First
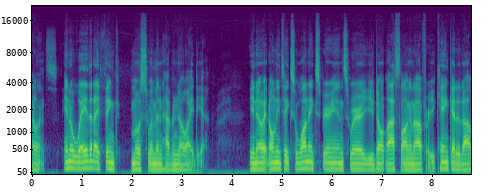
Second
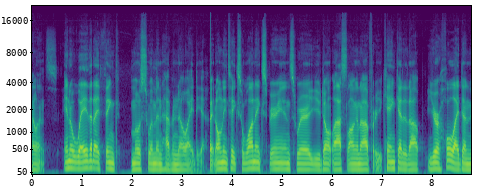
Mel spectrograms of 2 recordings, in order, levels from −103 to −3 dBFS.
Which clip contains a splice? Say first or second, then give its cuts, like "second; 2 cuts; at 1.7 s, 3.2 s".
second; 2 cuts; at 3.6 s, 7.9 s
